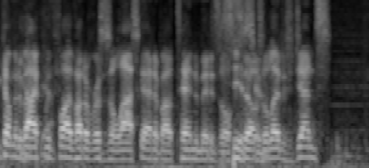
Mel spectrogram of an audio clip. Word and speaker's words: Alaska: Aljaska, because that's how we say it. That's how you say it in Slovenian. Yeah, Aljaska. Can you just not conform to the English pronunciation just once? Alaska.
